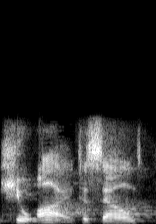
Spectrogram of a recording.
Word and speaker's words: qi: to create a system using QI to depict the sound qi. Fortunately, once you know that it's qi, it's an easy sound for English speakers to make.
